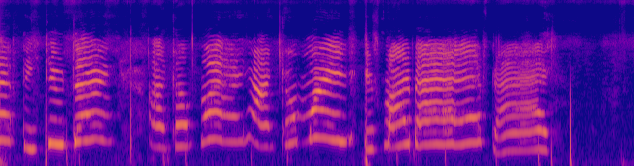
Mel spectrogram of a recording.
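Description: A child singing in a high voice, phrase after phrase, breaking off shortly before the end.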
